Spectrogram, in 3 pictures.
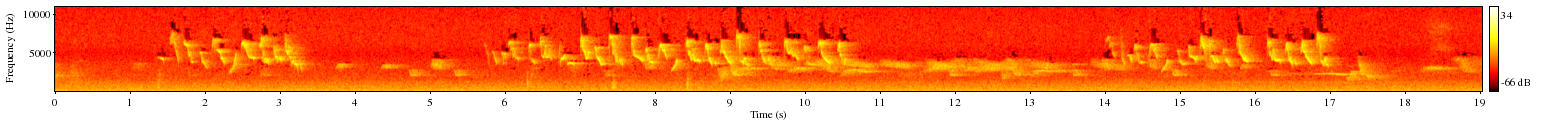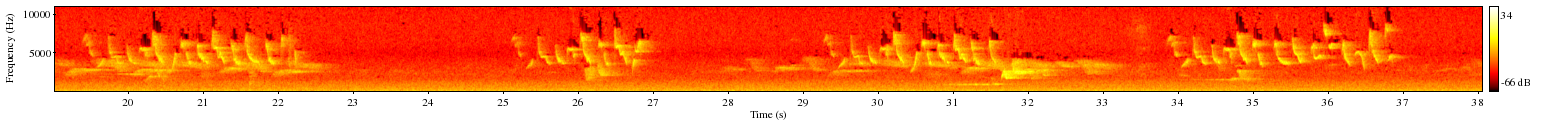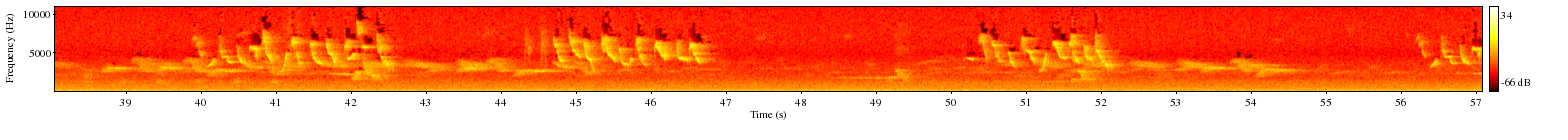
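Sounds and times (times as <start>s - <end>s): steady background hiss: 0.0s - 57.0s
songbird twittering: 28.0s - 33.1s.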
